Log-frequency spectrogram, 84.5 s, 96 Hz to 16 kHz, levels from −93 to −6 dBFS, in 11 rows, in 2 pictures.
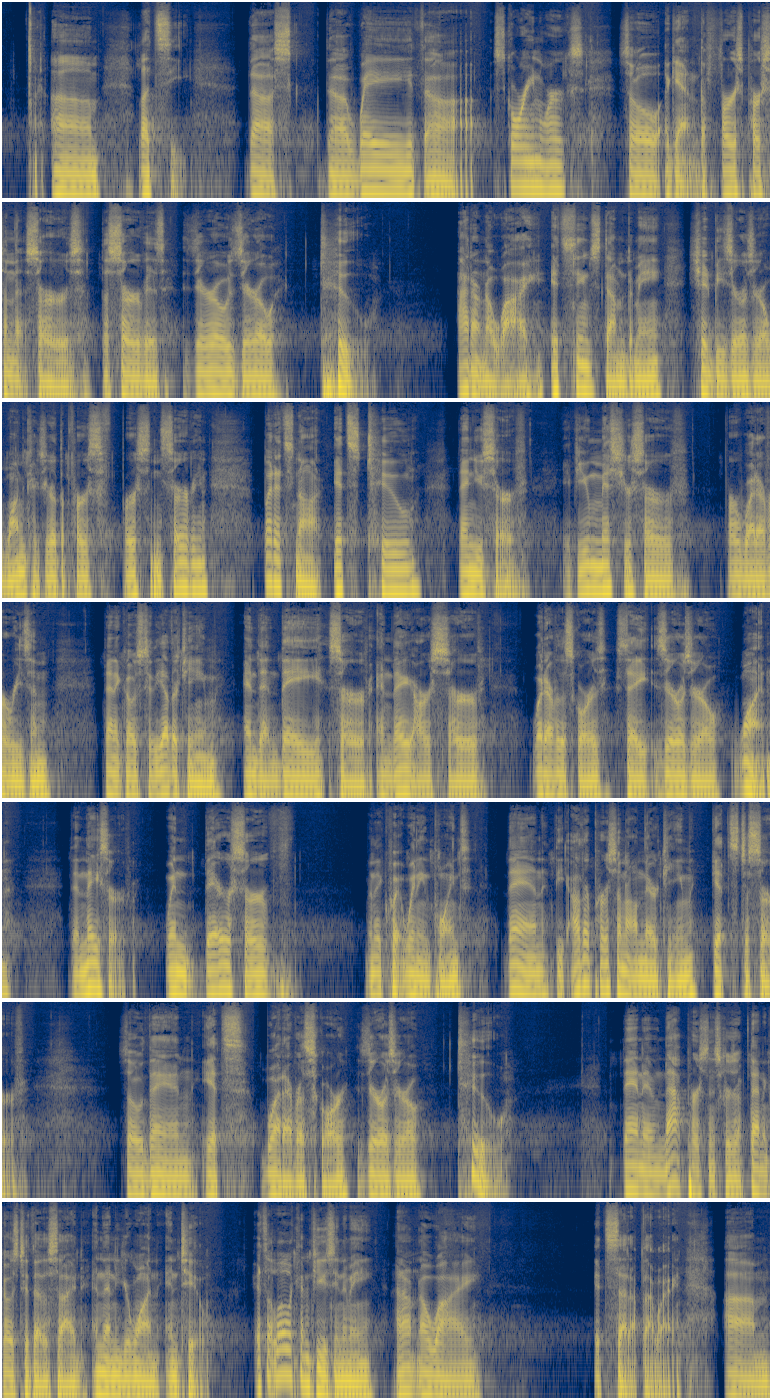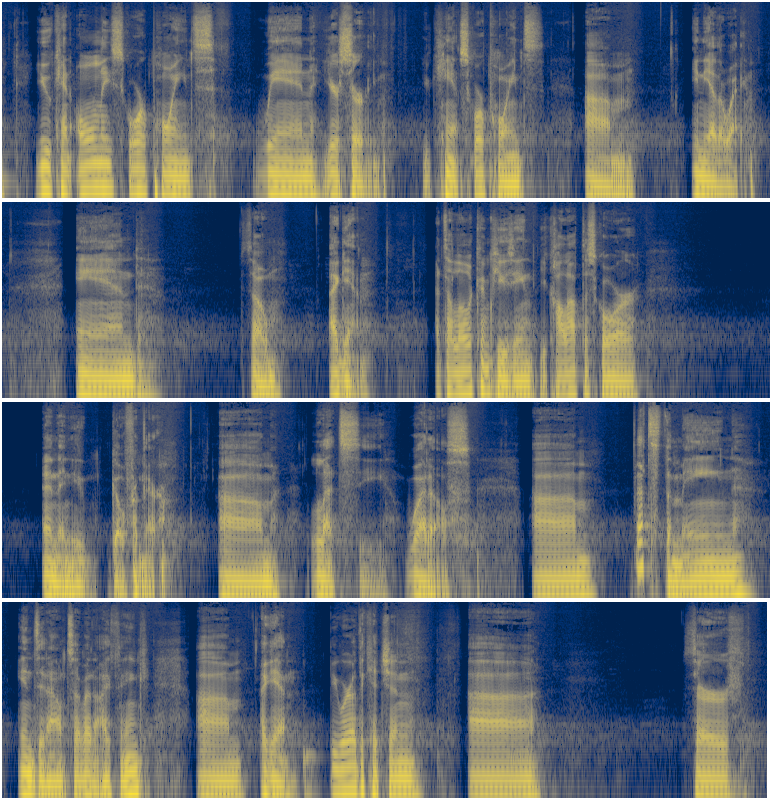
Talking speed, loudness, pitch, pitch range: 145 wpm, -22 LUFS, 85 Hz, 75-95 Hz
